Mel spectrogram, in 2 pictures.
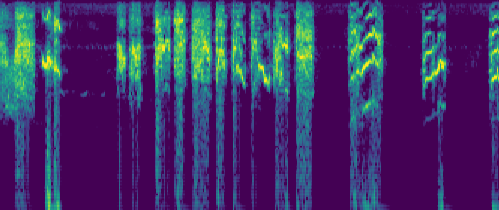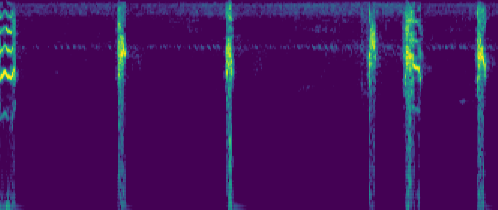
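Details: Sogon song played to get other sogons singing: a rapid stuttering series of high chirps and two warbled notes, then single sharp chips at widening intervals.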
